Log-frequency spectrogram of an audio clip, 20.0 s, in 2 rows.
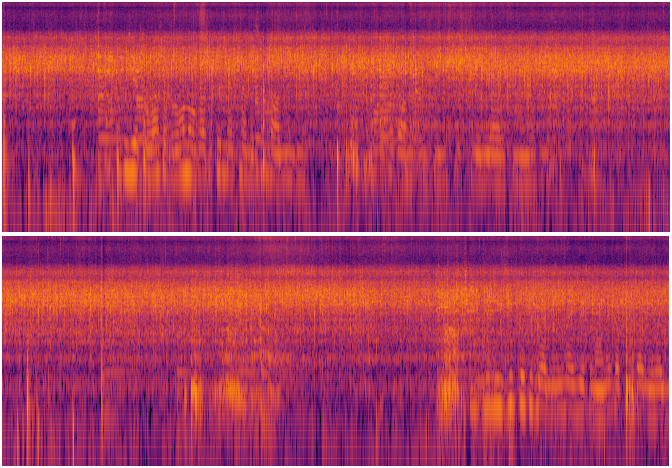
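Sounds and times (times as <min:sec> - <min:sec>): chicken sizzling in hot oil: 0:00.0 - 0:20.0
spoon clinking against pot: 0:01.4 - 0:02.6.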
